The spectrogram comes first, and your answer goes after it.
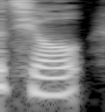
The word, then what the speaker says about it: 仇: 筹作姓氏时读作裘，在历史上名家辈出，如明代著名画家裘英。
